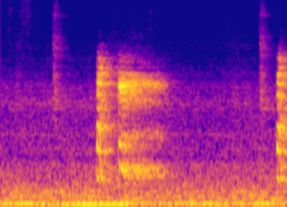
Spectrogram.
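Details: Tokay gecko giving one full two-part call, a short sharp opening note followed by a longer, harmonically rich drawn-out syllable, with the start of a second call at the end; steady low hum underneath.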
